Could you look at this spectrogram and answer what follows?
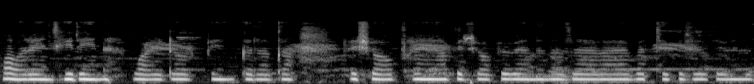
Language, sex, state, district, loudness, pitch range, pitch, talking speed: Hindi, female, Maharashtra, Mumbai Suburban, -16 LUFS, 230-240 Hz, 235 Hz, 160 wpm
